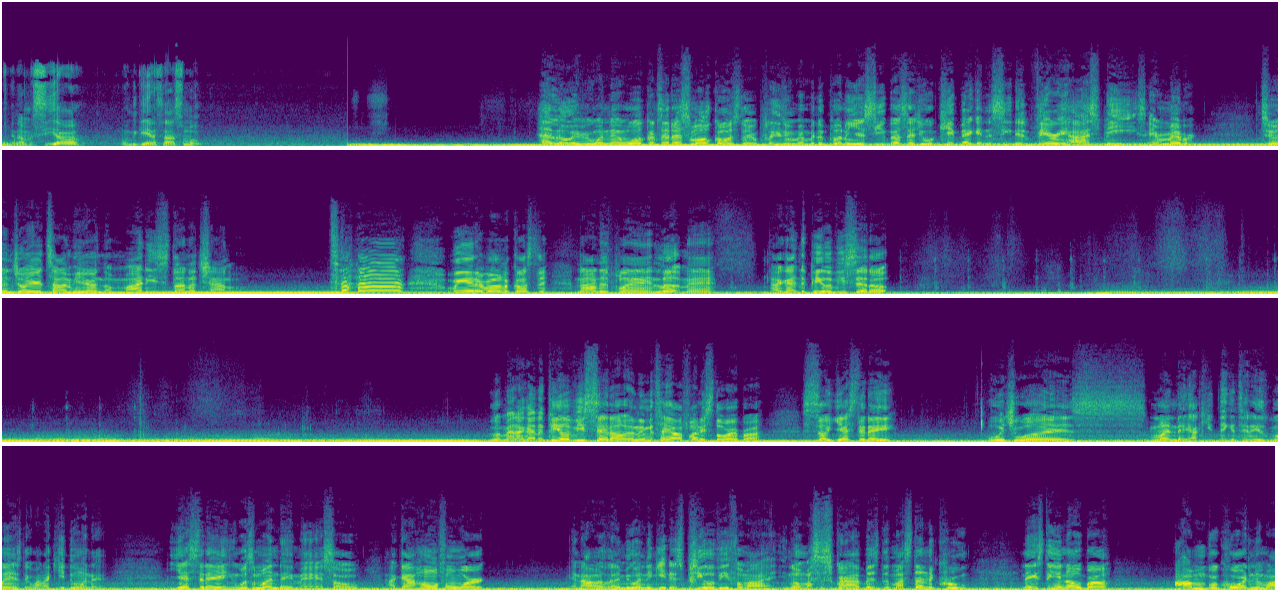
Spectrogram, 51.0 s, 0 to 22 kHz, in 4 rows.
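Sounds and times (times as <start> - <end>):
car engine cruising drone: 1.0 - 51.0.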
